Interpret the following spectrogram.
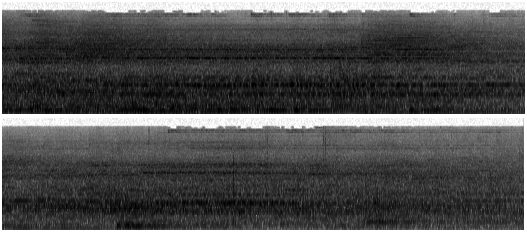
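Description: Bon odori festival music over loudspeakers, with held pitched notes and a strong bass, getting gradually quieter over the second half.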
